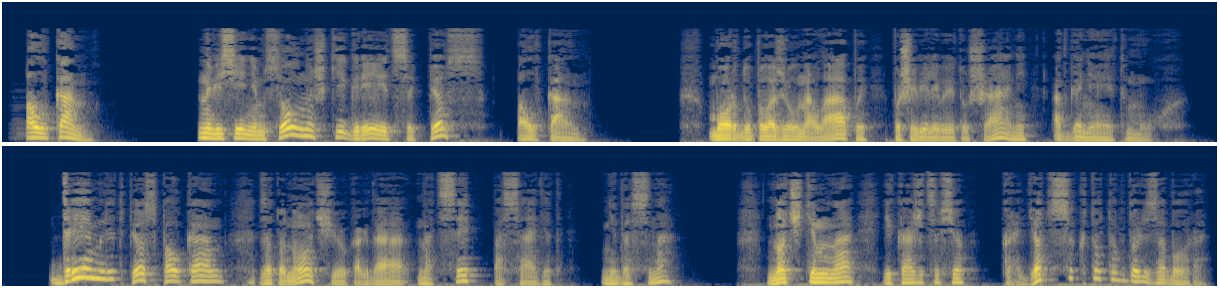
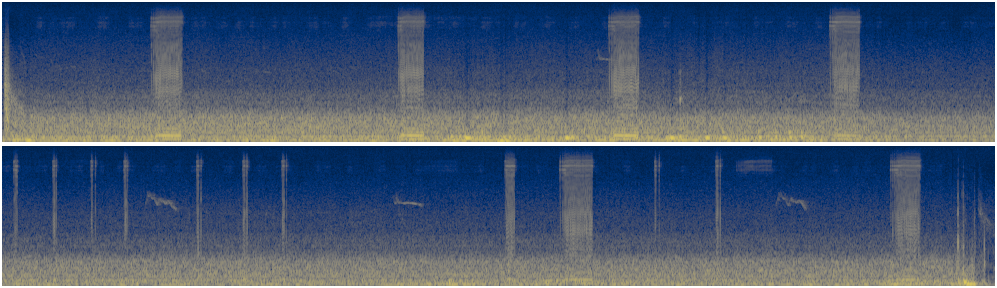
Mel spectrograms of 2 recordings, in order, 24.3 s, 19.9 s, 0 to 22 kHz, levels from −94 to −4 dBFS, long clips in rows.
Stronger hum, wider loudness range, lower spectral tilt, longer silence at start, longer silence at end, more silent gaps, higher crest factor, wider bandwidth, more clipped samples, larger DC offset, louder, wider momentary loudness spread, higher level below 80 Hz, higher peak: neither; about the same, 8 LU vs 8 LU; about the same, -6.5 dB/octave vs -7 dB/octave; first, 0.25 s vs 0 s; about the same, 0.1 s vs 0 s; first, 1.35-1.92 s, 6.28-6.74 s, 12.17-12.60 s vs none; about the same, 18 dB vs 16 dB; second, 10.5 kHz vs 17.5 kHz; neither; neither; first, -19 LUFS vs -31 LUFS; first, 16 LU vs 9 LU; about the same, -34 dBFS vs -34 dBFS; first, 0 dBFS vs -14 dBFS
